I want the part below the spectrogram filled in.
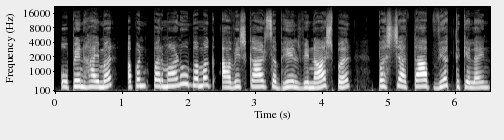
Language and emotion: Maithili, sad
